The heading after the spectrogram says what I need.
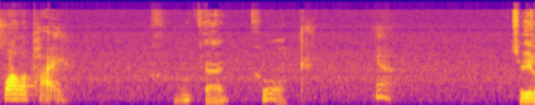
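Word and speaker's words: Hualapai: And that's pronounced Wallapai.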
